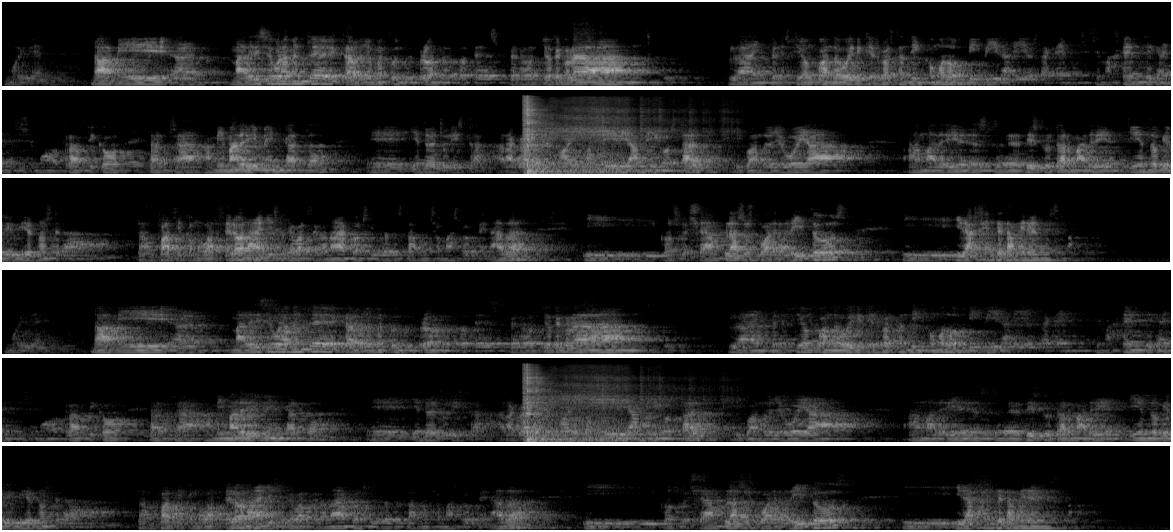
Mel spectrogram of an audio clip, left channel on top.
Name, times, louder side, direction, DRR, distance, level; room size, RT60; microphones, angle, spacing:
voice 1, 0.0-0.5 0.9-6.7 7.3-14.9 15.3-18.7 19.0-20.5 20.7-24.4 24.7-34.1, left 2 dB, 45° left, -1 dB, 2.6 m, -36 dB
sound 1, 16.9-19.1, left 2 dB, 5° left, 3.1 m, -33 dB
25.5 x 9.5 x 5.2 m, 1.3 s
head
